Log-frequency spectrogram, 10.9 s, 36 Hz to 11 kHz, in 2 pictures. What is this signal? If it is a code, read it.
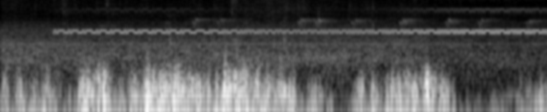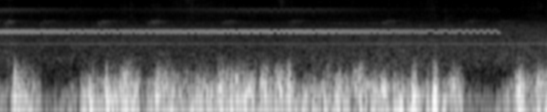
NAVTEX (SITOR-B), 100 baud, 170 Hz shift, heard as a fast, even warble, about 2150 Hz centre, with radio static, fading and a steady whistle near 1160 Hz. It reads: ZCZC VE39 GALE WARNING 59. E 8 TO 9 EXPECTED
